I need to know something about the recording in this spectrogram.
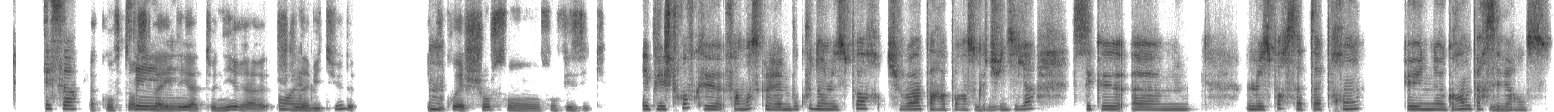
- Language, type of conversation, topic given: French, unstructured, Quels sont vos sports préférés et qu’est-ce qui vous attire dans chacun d’eux ?
- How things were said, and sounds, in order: tapping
